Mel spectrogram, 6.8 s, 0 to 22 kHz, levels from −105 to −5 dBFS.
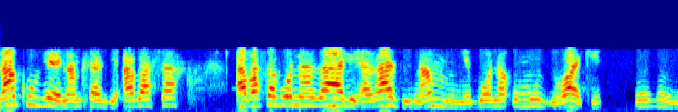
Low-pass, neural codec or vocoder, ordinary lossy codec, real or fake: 3.6 kHz; none; none; real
